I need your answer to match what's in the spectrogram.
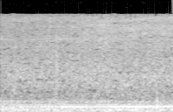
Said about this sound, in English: And here comes a truck to interrupt my podcast. I will wait for it to pass by.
